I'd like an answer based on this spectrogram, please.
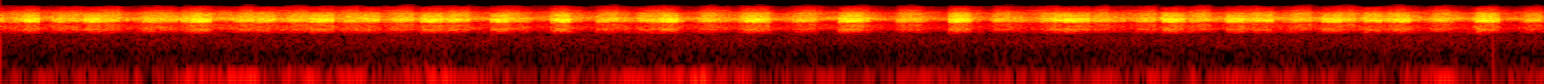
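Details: Cicadas of a Greek pine forest singing in midsummer, a shrill, grating drone swelling and fading in rhythmic waves about two or three times a second, faint low thuds underneath.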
